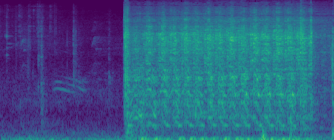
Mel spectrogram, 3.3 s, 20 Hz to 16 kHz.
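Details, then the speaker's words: NA Mazda MX-5 Miata cranking but not starting with a broken crank angle sensor: steady starter churn for about two seconds with no firing at all; fixed by replacing the crank angle sensor. "so that's basically what I was doing with the broken crank angle sensors"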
